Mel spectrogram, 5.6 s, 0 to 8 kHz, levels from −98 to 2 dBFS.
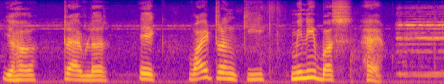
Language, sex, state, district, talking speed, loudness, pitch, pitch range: Hindi, male, Himachal Pradesh, Shimla, 95 wpm, -16 LUFS, 190 Hz, 165-235 Hz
